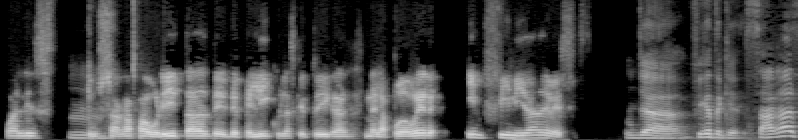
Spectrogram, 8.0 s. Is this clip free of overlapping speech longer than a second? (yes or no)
yes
